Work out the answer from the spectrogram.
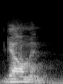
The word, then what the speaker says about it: Gelman: after oh uh brett uh gentlemen brad brett gilman gelman yes pronunciations are not my strong suit yeah yeah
